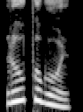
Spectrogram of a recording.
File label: "ರೂಪುಗೊಳ್ಳು", Kannada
